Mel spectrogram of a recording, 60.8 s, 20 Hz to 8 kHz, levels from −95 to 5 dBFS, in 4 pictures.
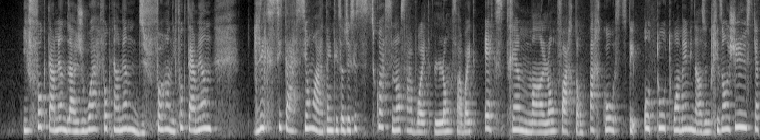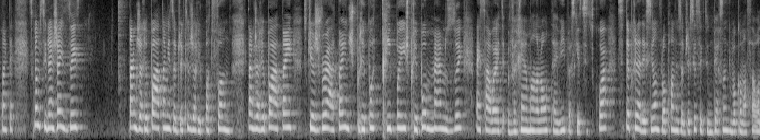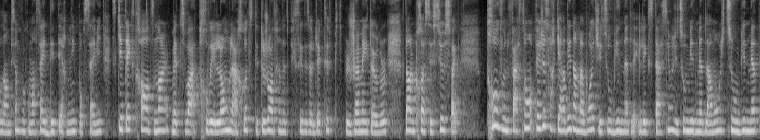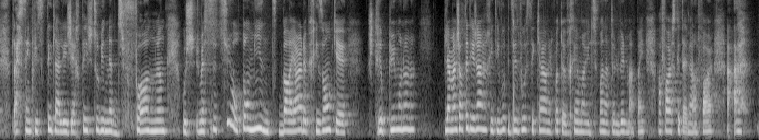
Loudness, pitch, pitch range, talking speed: -18 LUFS, 230 Hz, 210-260 Hz, 260 wpm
